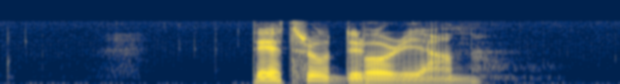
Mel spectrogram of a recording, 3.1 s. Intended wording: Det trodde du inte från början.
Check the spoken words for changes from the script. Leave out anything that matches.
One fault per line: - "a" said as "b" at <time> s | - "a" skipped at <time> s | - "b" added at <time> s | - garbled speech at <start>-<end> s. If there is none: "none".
- "du inte från" skipped at 1.8 s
